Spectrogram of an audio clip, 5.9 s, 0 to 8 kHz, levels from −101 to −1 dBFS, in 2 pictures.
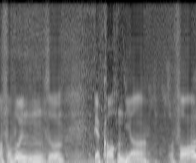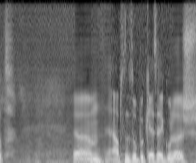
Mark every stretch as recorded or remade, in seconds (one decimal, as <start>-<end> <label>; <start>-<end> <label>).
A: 0.0-1.2 remade; 1.2-1.9 recorded; 1.9-4.6 remade; 4.6-5.5 recorded; 5.5-5.9 remade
